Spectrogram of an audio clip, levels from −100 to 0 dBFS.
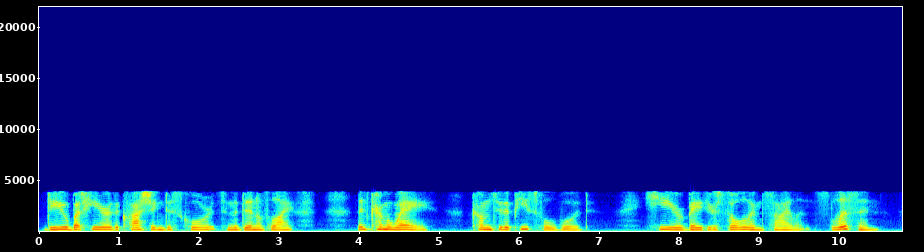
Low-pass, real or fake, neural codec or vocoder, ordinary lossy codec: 7.2 kHz; fake; codec, 16 kHz, 0.3 kbps, FocalCodec; AAC, 16 kbps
